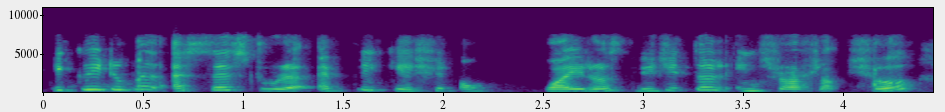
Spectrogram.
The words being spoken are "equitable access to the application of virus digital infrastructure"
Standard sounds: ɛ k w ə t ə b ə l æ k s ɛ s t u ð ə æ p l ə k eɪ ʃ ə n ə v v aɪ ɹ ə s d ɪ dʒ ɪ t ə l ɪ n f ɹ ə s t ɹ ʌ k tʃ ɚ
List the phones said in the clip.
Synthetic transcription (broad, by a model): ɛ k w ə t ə b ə l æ s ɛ s t u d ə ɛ p l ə k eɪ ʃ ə n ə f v aɪ ɹ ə s d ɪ dʒ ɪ t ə l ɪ n f ɹ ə s t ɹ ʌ k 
